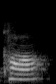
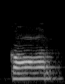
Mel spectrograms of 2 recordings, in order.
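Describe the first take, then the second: First: The r at the end is silent. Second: The r at the end is pronounced. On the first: The speaker calls it right. "not pronounced in English, like car" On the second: The speaker calls it wrong. "they tend to pronounce as car"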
